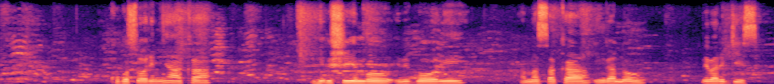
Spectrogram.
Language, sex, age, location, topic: Kinyarwanda, male, 36-49, Musanze, government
